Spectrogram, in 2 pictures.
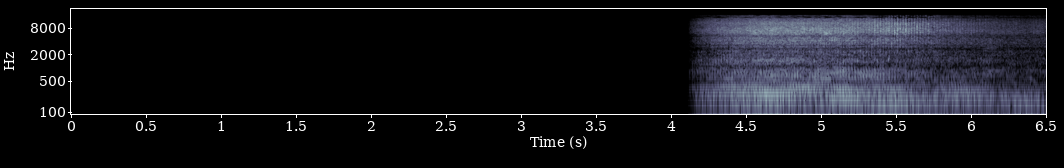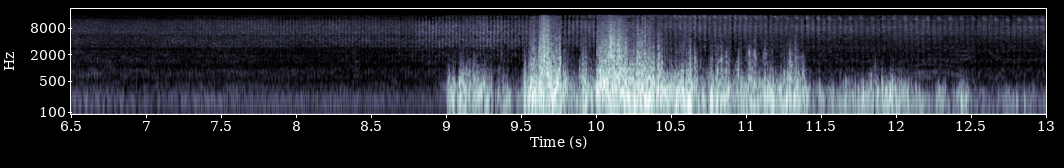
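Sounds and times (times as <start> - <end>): propeller plane engine: 4.1 - 13.0
wind buffeting microphone: 8.4 - 13.0.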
